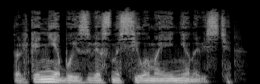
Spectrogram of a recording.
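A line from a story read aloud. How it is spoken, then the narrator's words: Grumbling. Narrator (Russian): проворчал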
